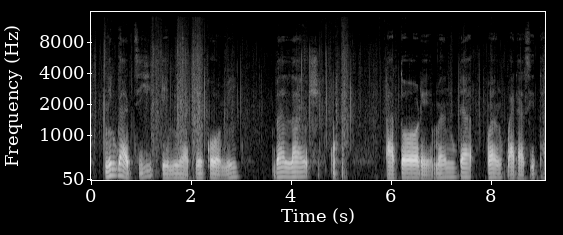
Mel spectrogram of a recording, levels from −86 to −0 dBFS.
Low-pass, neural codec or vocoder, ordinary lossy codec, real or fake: 14.4 kHz; none; AAC, 64 kbps; real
